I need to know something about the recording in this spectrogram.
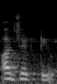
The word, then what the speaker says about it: adjective: एक बात और याद रखना यह हमेशा कभी भी हम यहां पे डी को प्रोनाउंस नहीं करेंगे। यहां पे हम बोलते हैं एडजेक्टिव।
